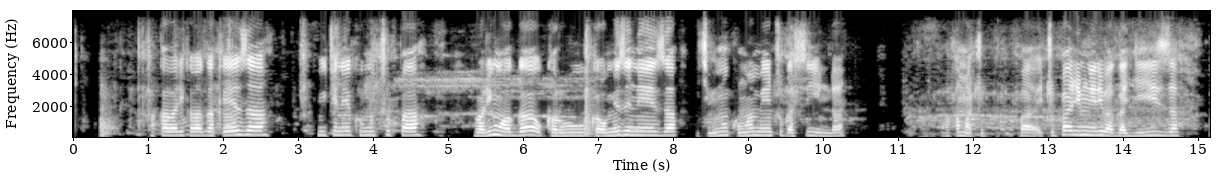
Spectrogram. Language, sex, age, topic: Kinyarwanda, female, 25-35, finance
